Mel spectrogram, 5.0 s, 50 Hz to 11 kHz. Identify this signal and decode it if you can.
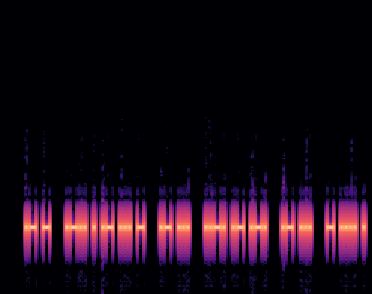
Morse code, heard as a keyed tone, about 40 wpm, 690 Hz. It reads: AT LEAST AS FAR AS THE
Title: Sentences from Top 1000 Words - Review Part 6 - 40wpm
